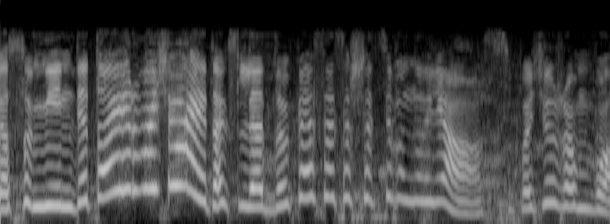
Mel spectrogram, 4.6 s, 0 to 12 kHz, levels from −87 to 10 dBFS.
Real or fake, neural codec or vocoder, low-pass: fake; codec, 16 kHz, 16 kbps, FunCodec, trained on Chinese and English, 50 frames a second; 7.2 kHz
